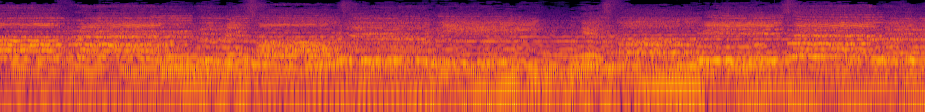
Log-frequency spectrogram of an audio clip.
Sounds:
male singing
choir
female singing
music

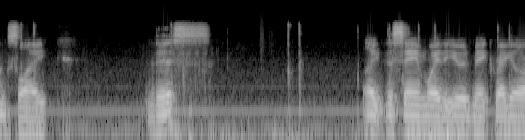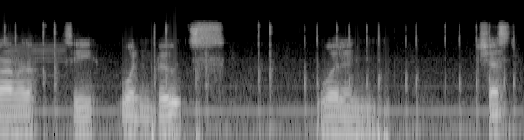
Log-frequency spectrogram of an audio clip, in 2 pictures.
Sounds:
speech

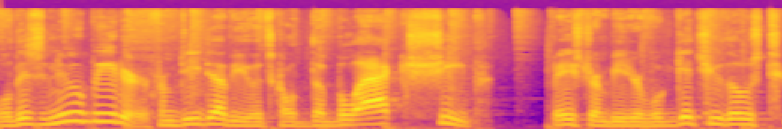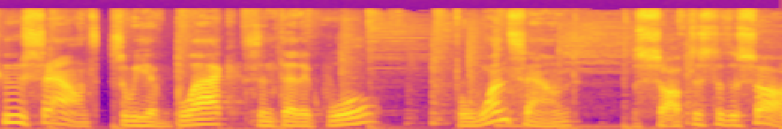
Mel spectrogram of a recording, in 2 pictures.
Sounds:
music
speech

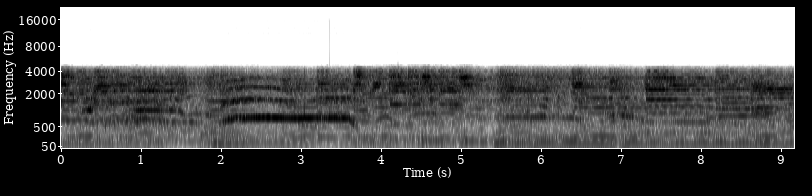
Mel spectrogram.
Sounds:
music

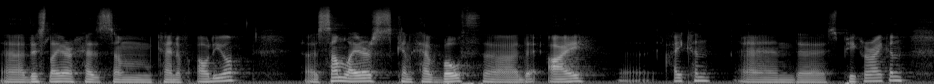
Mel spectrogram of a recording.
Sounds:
speech

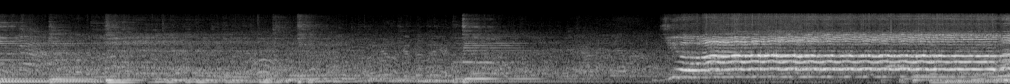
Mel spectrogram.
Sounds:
speech
music

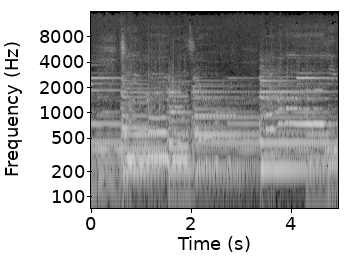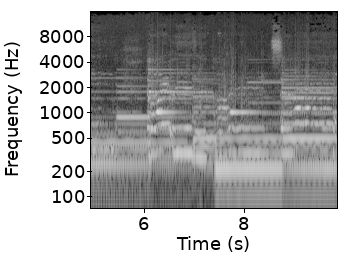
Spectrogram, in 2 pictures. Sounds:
music

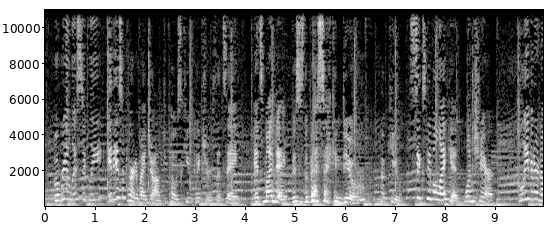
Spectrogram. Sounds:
music
speech

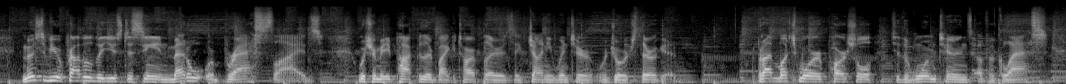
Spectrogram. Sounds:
music
speech

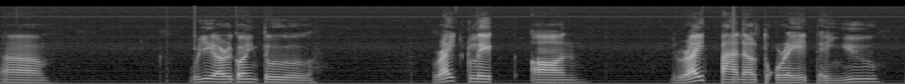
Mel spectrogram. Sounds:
speech

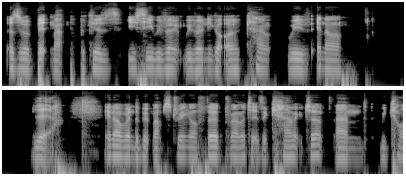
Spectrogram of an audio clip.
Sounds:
speech

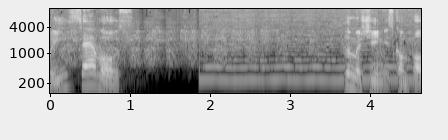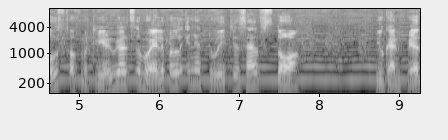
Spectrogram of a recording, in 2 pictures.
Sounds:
speech

